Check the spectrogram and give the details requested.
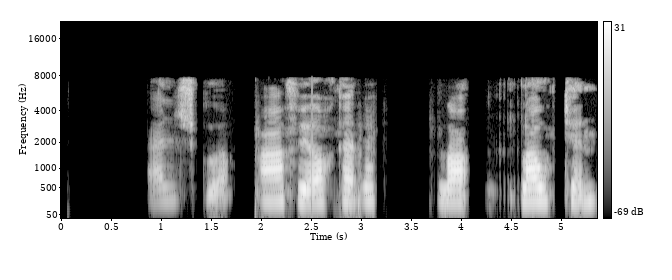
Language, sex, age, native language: Icelandic, male, 8, Icelandic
